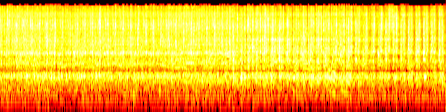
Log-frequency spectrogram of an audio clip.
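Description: Soft-serve ice cream machine running as soft-serve is dispensed: a steady mechanical whir with a rapid, even rattle that becomes more distinct in the second half.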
